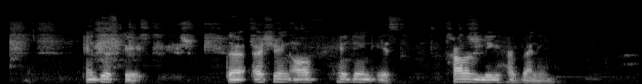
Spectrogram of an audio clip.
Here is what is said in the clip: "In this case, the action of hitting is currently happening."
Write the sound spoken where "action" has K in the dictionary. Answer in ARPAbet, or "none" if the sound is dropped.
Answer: none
